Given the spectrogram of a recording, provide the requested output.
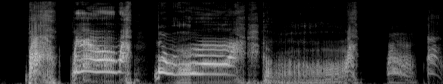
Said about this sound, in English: Before she could finish, all three of the Triceratopses locked horns and started growling.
